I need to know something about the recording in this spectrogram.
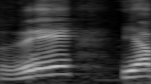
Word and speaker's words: Ray: राय देखो, राय की स्पेलिंग होती है RAY और यही स्पेलिंग रे की होती है, तो कुछ जगह इनको रे लिखा गया है। ठीक है, वास्तविक रूप में राय है।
